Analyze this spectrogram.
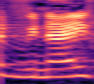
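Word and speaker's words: vinyl: और कहीं कहीं पर इसे विनाइल क्लोराइड भी लिखा रहता है। तो वाइनिल लिखा रहा है, विनाइल लिखा रहा है, वो आपके प्रोनाउंसिएशन पर डिपेंड करता है।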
